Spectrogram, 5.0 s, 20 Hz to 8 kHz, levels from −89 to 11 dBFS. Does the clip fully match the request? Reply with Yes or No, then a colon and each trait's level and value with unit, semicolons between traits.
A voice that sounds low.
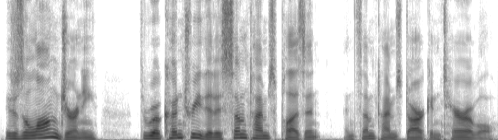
Yes: low, 120 Hz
